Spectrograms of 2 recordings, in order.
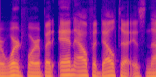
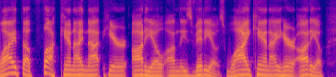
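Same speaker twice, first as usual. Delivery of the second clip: plain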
